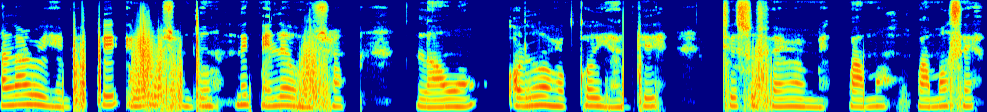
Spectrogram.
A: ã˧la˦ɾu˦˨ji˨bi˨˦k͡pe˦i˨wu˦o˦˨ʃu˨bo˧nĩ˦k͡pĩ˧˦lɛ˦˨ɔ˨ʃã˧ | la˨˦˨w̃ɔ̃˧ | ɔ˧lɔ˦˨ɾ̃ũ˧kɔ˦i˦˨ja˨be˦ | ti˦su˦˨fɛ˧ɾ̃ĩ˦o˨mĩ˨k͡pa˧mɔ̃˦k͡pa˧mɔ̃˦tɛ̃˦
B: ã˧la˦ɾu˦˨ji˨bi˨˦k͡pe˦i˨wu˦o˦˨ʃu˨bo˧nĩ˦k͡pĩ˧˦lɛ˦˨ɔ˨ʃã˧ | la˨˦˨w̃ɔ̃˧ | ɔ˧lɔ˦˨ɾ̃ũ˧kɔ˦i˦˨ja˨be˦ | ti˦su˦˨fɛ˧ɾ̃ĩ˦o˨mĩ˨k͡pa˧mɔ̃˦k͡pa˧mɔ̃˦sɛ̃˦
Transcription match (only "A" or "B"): B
